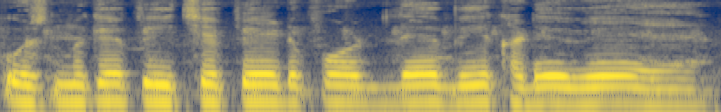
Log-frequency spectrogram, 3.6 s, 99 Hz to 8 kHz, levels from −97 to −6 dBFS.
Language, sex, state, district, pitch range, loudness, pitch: Hindi, male, Uttar Pradesh, Shamli, 135-150 Hz, -14 LUFS, 145 Hz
